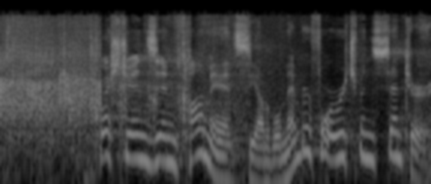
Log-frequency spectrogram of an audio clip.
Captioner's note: some Applause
